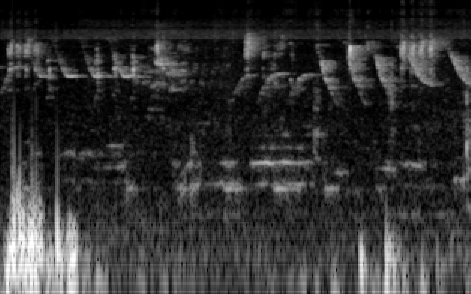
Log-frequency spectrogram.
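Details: High twittering song of an olive-backed sunbird, the 'tembakan' used to stimulate untrained birds: downslurred whistles and chirps in quick series, after a few loud low knocks at the start.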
